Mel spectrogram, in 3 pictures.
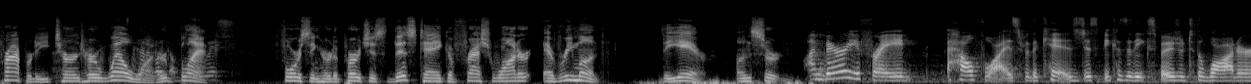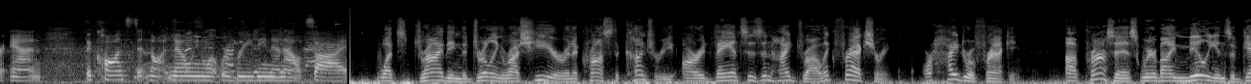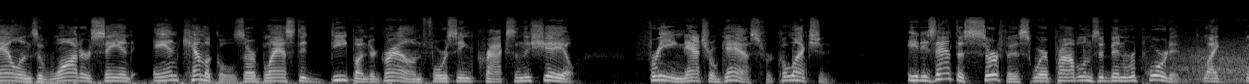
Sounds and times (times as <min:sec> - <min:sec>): Speech: 0:00.0 - 0:06.0, 0:06.6 - 0:30.8, 0:31.5 - 0:33.4, 0:34.1 - 0:37.5.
